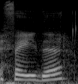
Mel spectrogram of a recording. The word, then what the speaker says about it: Fader: tu che hai vissuto, cioè sai parlare l'inglese, come si doveva pronunciare, come si doveva leggere? – Fader. – Giusto, Fader.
